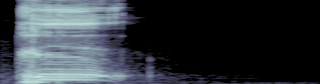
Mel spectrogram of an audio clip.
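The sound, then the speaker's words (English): A single loud burp, rough and drawn out for about half a second, then silence. “Belches. Yes. Burps that.”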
